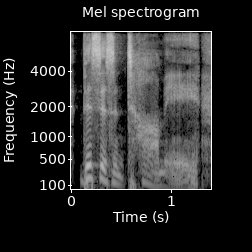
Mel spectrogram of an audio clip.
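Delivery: low, slow killer imitation; menacing caller. Stranger revealing he isn't Tommy, menacing. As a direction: correct her slowly, deep and ominous.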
